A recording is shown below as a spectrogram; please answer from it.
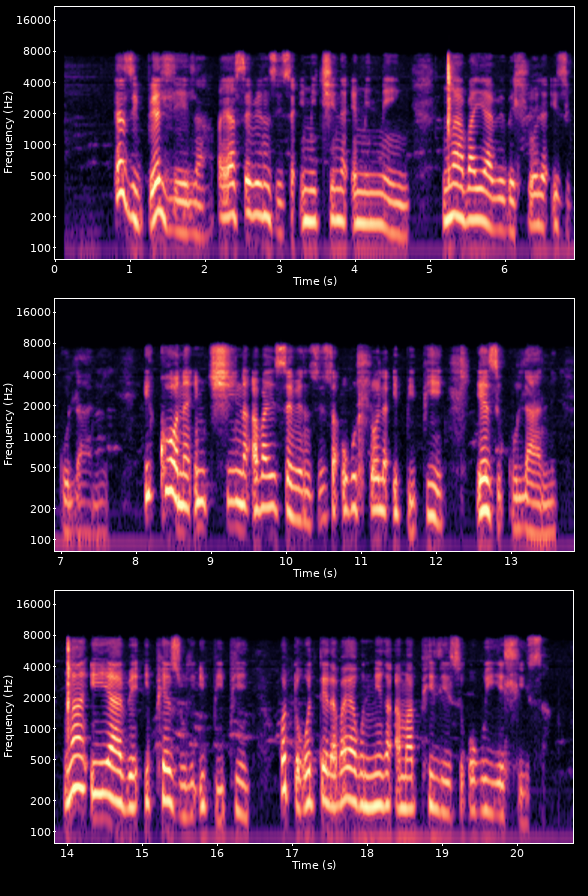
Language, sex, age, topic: North Ndebele, female, 18-24, health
